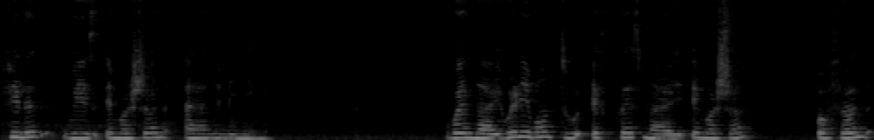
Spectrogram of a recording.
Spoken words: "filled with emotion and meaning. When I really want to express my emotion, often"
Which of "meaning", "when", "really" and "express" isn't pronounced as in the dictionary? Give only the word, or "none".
none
